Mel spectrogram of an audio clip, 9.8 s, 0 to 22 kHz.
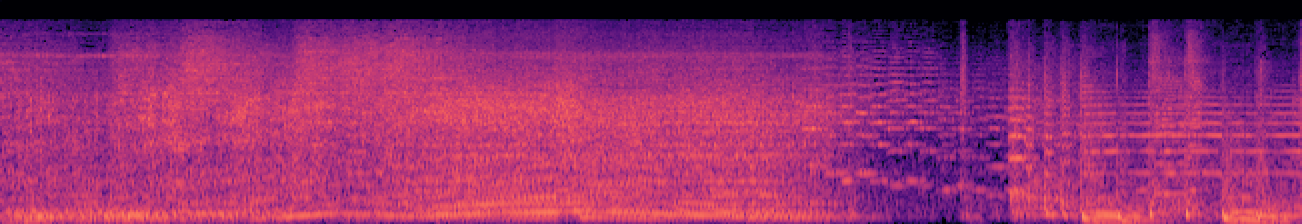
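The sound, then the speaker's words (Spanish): Loud engines of rival cars rev up and down in rising and falling sweeps before a 1950s street race at the canal, with Travolta's car, the Gris Lightning; powerful, with roaring bursts and crackling exhaust toward the end. No one speaks. “Un chulo barato viene de otro barrio, de San Bernardino, y deben enfrentarse coches. Es la época de los 50, Rebeldes sin Causa, James Dean, esas famosas carreras.”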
